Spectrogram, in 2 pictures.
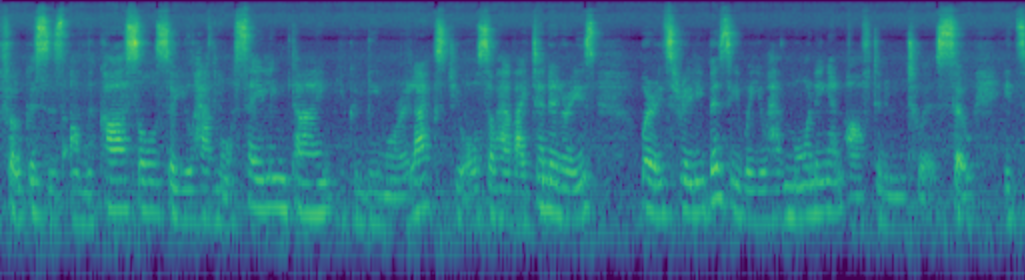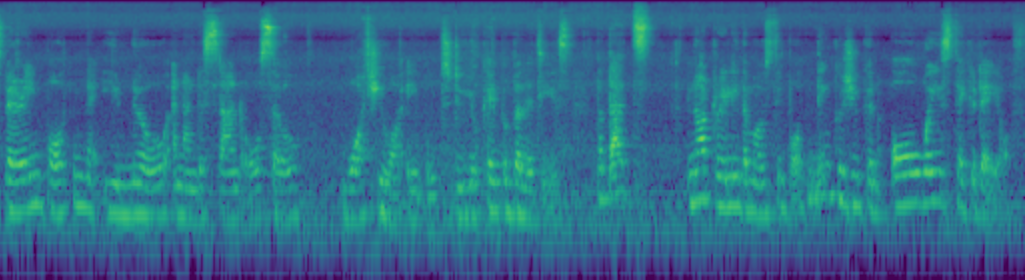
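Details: Adult woman speaking; normal speech.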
